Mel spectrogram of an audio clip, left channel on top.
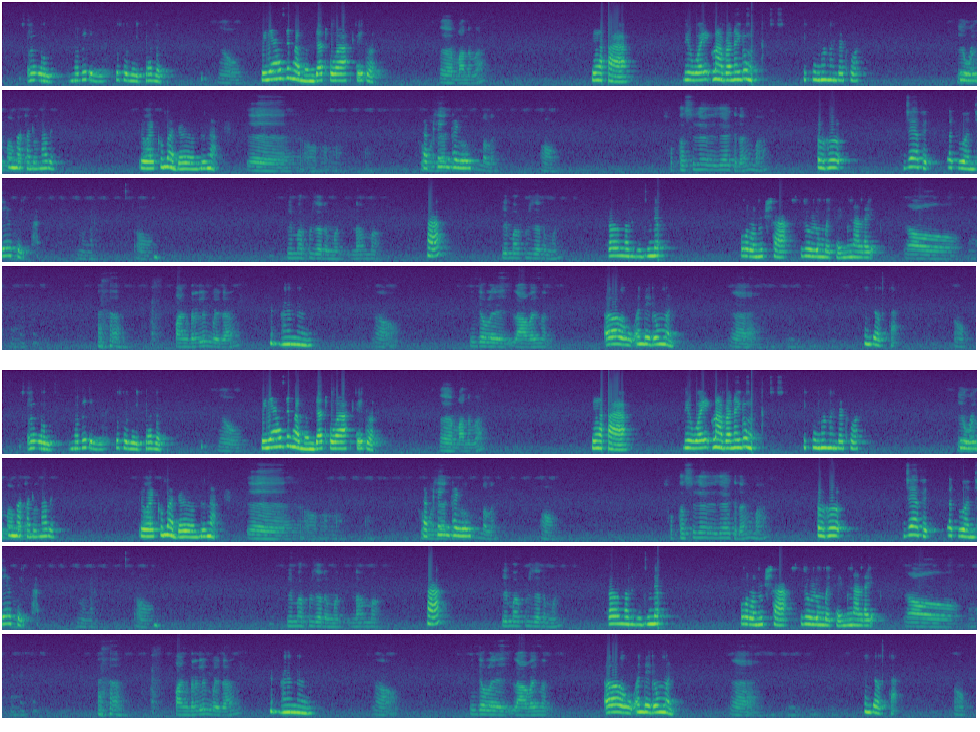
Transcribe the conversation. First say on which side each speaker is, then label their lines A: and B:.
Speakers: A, on the right; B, on the right.
A: औ अमा बेदरजोंसो गोथाव जायोथ' आरो।
B: औ
A: गैया जोंहा मोनजाथ'वा बेदर।
B: ए मानोबा?
A: <unintelligible> बेवाय माबानाय दं बेखायनो मोनजाथ'वा।
B: बेवहाय
A: बेवायखौ
B: माबानाय
A: मादों
B: माने
A: आरो। बेवाय
B: हो
A: गोमादों जोंना।
B: ए अ -अ -अ -अ गोबाव
A: दाख्लैहायो
B: जायाखैथ' होमबालाय अ सप्तासे जा जायाखैदां होनबा?
A: ओहो। जायाखै सारादुआनो जायाखै
B: उम उम औ
A: <unintelligible>
B: बेमारफोर जादोंमोन ना मा?
A: हा
B: बेमारफोर जादोंमोन?
A: ओंं बिदिनो बर'नि फिसा जौ लोंबाय थायोमोन नालाय।
B: अ -अ -अ बांद्राय लोंबायदां?
A: उम
B: औ हिन्जावलाय लाबायमोन?
A: औ ओन्दै दंमोन।
B: ए उम - उम - उम
A: हिन्जावसा।
B: औ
